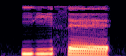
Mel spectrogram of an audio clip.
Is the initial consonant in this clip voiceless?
no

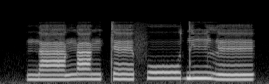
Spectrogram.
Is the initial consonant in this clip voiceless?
no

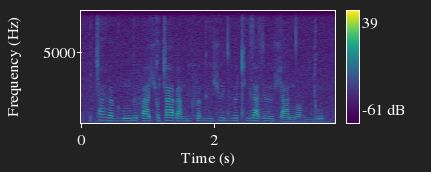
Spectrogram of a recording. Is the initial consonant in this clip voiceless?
yes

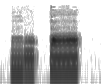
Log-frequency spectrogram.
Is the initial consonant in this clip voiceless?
no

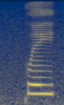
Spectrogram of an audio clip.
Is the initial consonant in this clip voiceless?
yes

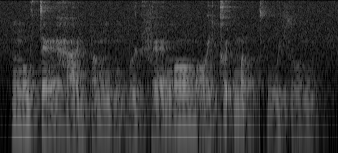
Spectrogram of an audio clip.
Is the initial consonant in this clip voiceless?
no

